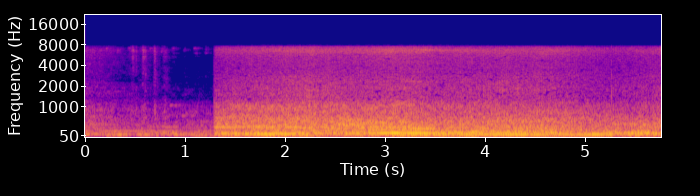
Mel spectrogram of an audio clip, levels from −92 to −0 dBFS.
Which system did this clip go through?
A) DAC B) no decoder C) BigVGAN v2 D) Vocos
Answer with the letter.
B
